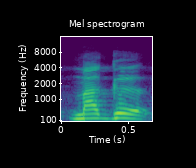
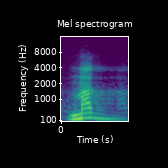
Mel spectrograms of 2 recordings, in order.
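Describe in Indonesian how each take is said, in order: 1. Bunyinya diakhiri g yang memantul dengan gema. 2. Bunyinya diakhiri g yang keras dan kuat. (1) "Bahkan dipantulin tuh" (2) "itu G. Kalau G kan kuat"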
